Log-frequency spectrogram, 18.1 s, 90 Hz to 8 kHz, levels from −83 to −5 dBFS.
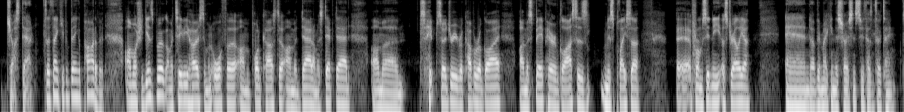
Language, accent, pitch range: English, Australian, 105-145 Hz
